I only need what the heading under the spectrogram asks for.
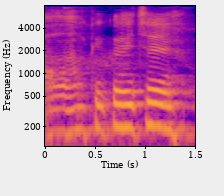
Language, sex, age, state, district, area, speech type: Maithili, female, 60+, Bihar, Saharsa, rural, spontaneous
